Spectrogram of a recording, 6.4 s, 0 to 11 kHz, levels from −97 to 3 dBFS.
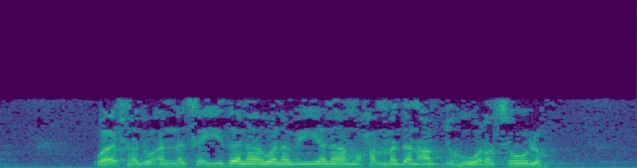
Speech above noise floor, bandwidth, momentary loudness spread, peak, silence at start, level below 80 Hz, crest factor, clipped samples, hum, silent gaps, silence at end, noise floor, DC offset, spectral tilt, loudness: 30 dB; 4.8 kHz; 7 LU; -8 dBFS; 1 s; -56 dBFS; 16 dB; under 0.1%; none; none; 0.75 s; -52 dBFS; 0.8%; -11 dB/octave; -22 LUFS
